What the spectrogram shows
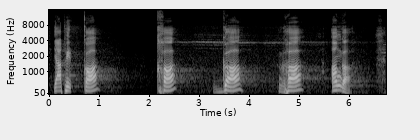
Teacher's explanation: कंठ का योगदान होता है का ग ग अंग देखेंगे की कंठ के पास स्पर्श के साथ आवाज बाहर आई है · देखेंगे कि कंठ के पास स्पर्श के साथ आवाज बाहर आती है, इसलिए इन्हें कंठ्य वर्ण कहते हैं। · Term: कंठ वर्ण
